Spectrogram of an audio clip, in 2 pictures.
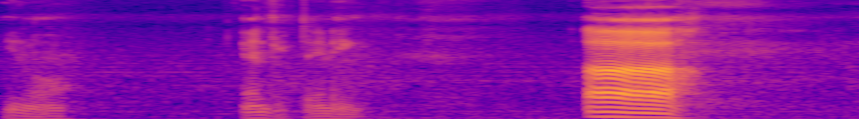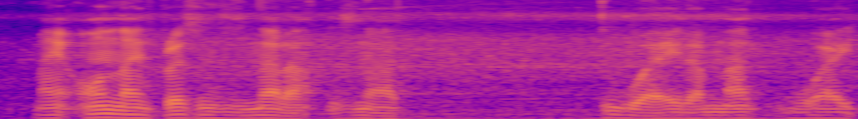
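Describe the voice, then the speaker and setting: With a Costa Rican accent and a very deep, low pitch, a man speaks in an animated tone at a fairly slow pace, with long, frequent pauses, vocal fry, ordinary pitch variation and audible room echo. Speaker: army veteran and political video blogger. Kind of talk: political rant monologue.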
